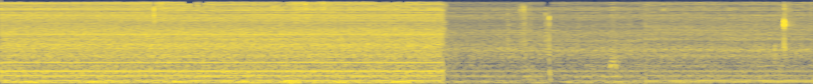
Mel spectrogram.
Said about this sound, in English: the printer starts to print your part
